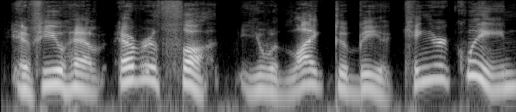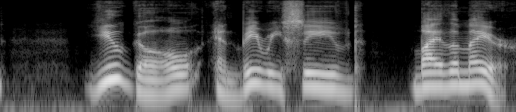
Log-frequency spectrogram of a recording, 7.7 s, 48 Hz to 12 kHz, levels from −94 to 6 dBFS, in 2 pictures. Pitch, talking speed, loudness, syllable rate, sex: 165 Hz, 170 wpm, -19 LUFS, 4.0 syllables/s, male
